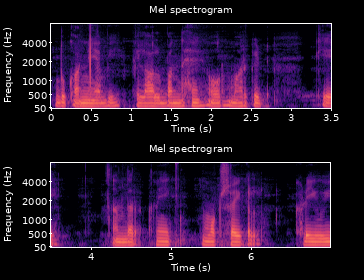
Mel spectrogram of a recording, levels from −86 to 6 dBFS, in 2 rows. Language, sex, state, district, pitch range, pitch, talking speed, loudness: Hindi, male, Chhattisgarh, Korba, 105-115 Hz, 110 Hz, 120 wpm, -26 LUFS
